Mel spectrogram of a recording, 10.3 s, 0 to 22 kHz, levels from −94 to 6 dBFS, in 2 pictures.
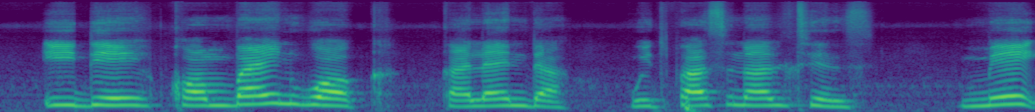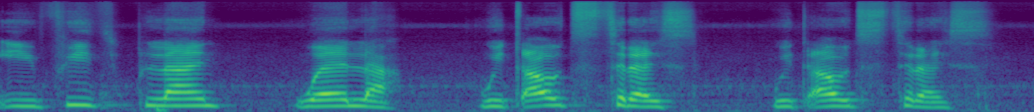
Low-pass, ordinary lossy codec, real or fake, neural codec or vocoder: none; none; fake; autoencoder, 48 kHz, 128 numbers a frame, DAC-VAE, trained on Japanese speech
